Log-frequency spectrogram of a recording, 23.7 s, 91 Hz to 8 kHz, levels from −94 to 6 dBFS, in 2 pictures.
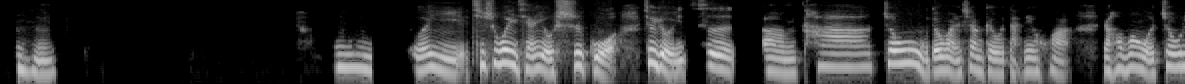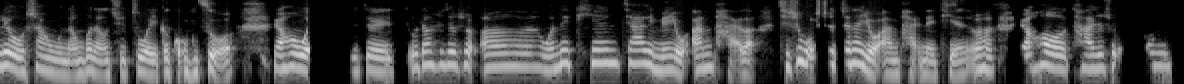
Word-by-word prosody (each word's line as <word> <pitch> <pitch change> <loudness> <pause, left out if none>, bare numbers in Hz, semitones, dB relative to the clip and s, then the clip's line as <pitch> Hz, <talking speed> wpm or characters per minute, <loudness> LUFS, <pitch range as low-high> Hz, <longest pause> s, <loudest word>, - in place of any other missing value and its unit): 嗯 200 -4 -3
哼。 160 0 -3 2.8
嗯， 225 -3 -2 0.4
可 195 +1 +1
以。 190 -7 0
其 255 - -1
实 280 - -2
我 285 +1 +8
以 260 - +5
前 205 +1 -1
有 170 - +5
试 245 +7 +1
过， 390 - +2 0.2
就 295 - +4
有 240 - +7
一 155 +2 0
次， 215 -7 +2 0.3
呃， 175 -3 -2
他 230 0 -4
周 275 +1 +5
5 280 -4 +3
的 185 - +5
晚 195 -5 0
上 200 +1 -4
给 180 - -4
我 165 -1 0
打 - - -10
电 180 0 -4
话， 190 +3 -7 0.3
然 195 -1 -3
后 215 +3 -3
问 220 +1 +1
我 180 -4 +2
周 230 +7 0
6 235 -6 +6
上 195 -2 -4
午 165 - -2
能 155 0 -2
不 200 - +1
能 160 -3 -2
去 165 - -8
做 170 +2 +2
一 155 - +1
个 180 - -1
工 180 -1 -3
作。 305 - +2 0.4
然 210 -1 +3
后 230 0 +3
我 200 -3 +8 0.5
对， 185 -4 -1
我 220 - -4
当 255 0 0
时 250 - -4
就 255 0 +3
说， 260 +2 0
呃， 230 0 -3
我 200 -1 -2
那 275 +5 +2
天 285 +1 -1
家 275 -1 -1
里 265 -2 +3
面 200 0 -1
有 200 - +3
安 210 +3 -1
排 225 - -6
了， - - +1 0.2
其 235 - -4
实 320 - +1
我 285 - +4
是 265 -2 -6
真 280 - +2
的 280 -1 +4
有 - - +6
安 160 - 0
排 - - -9
那 155 -2 -3
天。 155 +2 -4
然 200 - +2
后 205 - +1 0.3
然 210 +1 0
后 230 -3 +5
他 215 0 -3
就 220 +1 -2
说 235 +3 -4 0.3
嗯， 240 -1 -7
215 Hz, 210 characters per minute, -23 LUFS, 185-240 Hz, 2.8 s, 我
